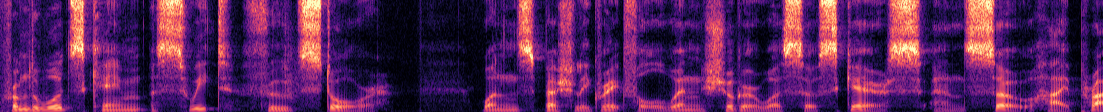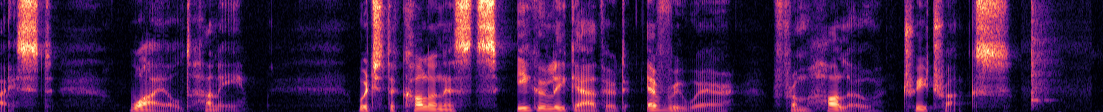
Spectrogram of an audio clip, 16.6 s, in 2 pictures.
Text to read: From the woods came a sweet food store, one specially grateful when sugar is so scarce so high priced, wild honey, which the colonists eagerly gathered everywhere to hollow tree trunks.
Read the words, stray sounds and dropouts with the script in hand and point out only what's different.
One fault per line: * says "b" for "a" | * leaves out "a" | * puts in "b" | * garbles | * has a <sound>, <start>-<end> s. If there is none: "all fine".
* says "was" for "is"
* puts in "and"
* says "from" for "to"
* has a tap, 16.0-16.3 s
